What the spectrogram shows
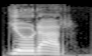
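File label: "llorar", spanish, female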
